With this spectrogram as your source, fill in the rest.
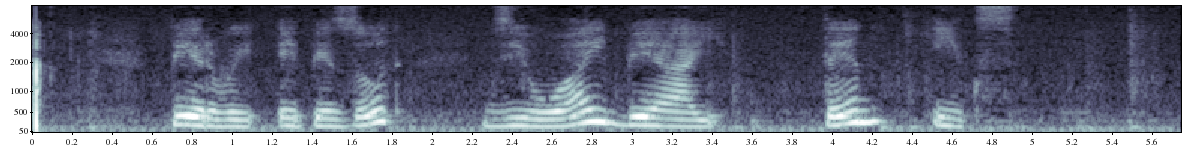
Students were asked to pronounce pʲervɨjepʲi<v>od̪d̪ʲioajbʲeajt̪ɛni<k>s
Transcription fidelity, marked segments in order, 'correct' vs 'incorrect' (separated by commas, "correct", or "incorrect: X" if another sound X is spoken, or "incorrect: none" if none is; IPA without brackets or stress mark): incorrect: z, correct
